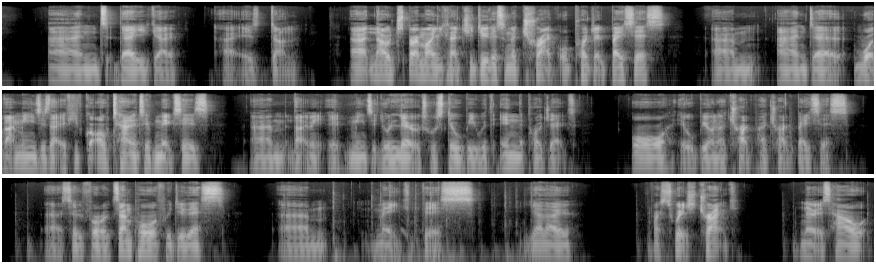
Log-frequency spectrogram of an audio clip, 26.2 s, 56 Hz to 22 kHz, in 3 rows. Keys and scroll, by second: 0.0-0.2 typing, 20.4-23.2 typing.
